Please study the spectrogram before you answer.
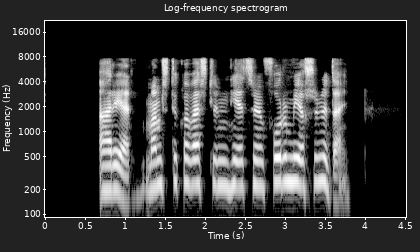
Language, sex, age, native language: Icelandic, female, 30-39, Icelandic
